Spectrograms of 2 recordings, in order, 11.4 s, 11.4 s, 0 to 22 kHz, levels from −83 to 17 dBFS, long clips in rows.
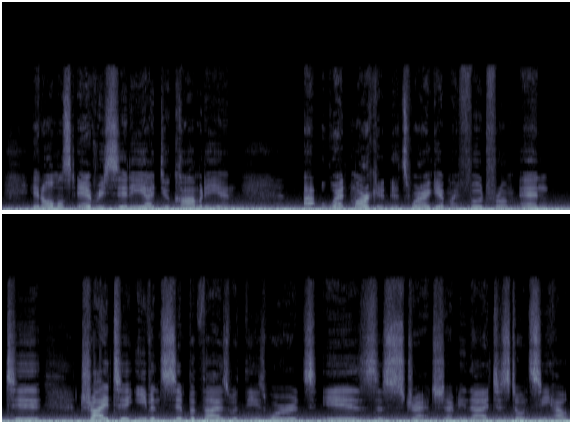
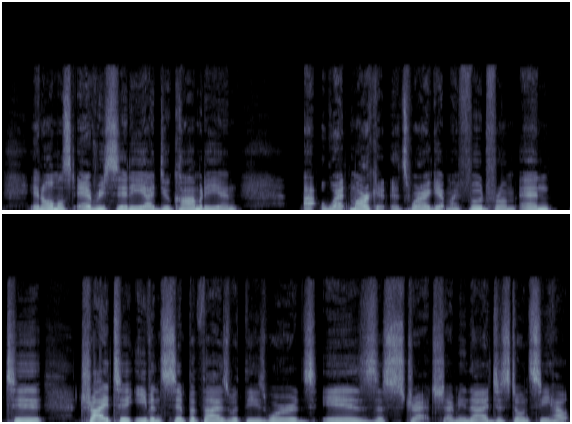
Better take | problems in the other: second | low rumble; loud; throughout; 9 dB below the speech

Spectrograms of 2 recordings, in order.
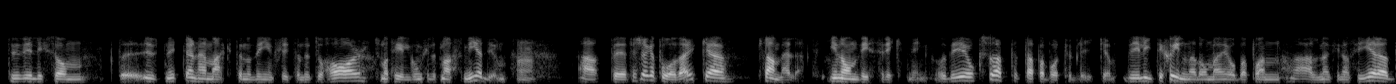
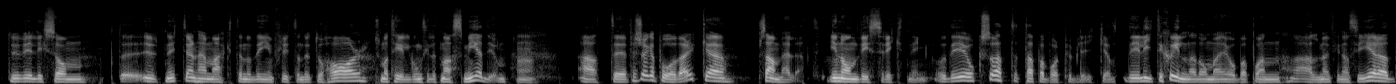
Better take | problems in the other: second | phone-call audio

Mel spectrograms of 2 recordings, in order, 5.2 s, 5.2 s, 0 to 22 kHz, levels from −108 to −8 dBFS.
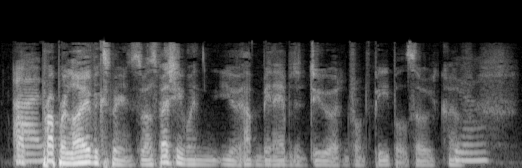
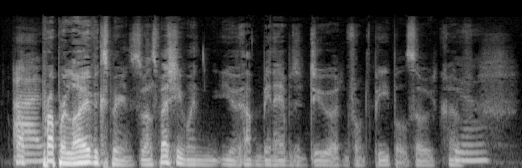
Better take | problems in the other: second | garbled, watery; badly; nothing above 7.5 kHz; slightly in the second

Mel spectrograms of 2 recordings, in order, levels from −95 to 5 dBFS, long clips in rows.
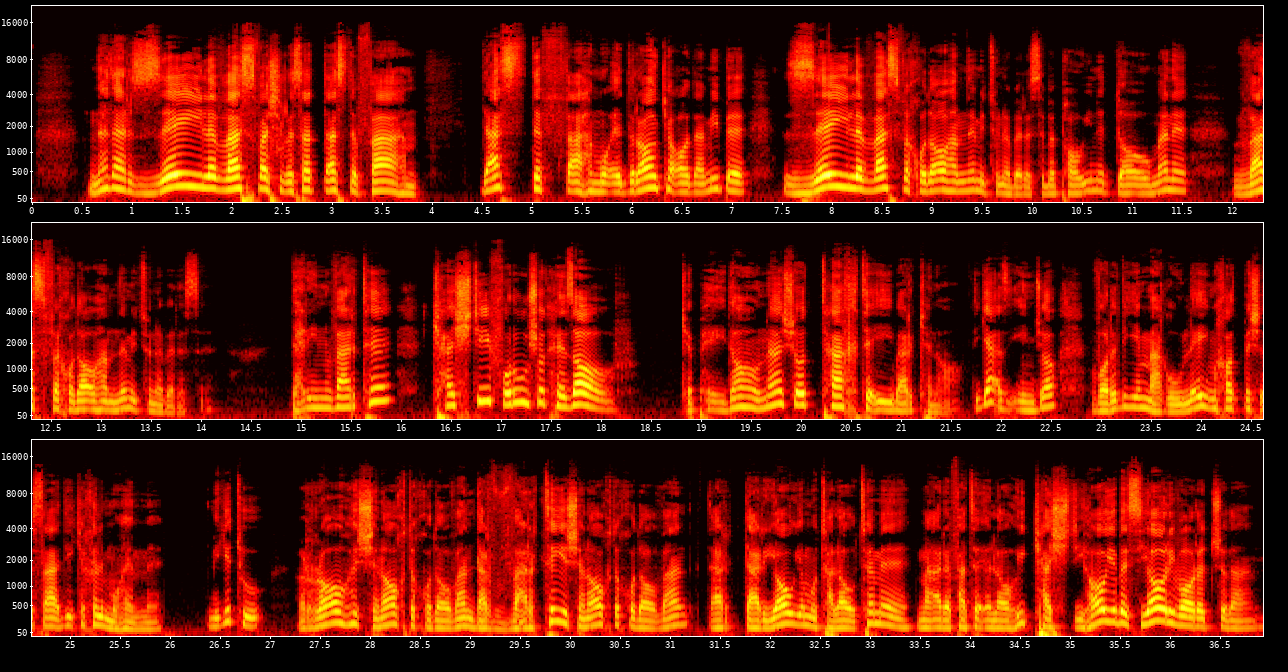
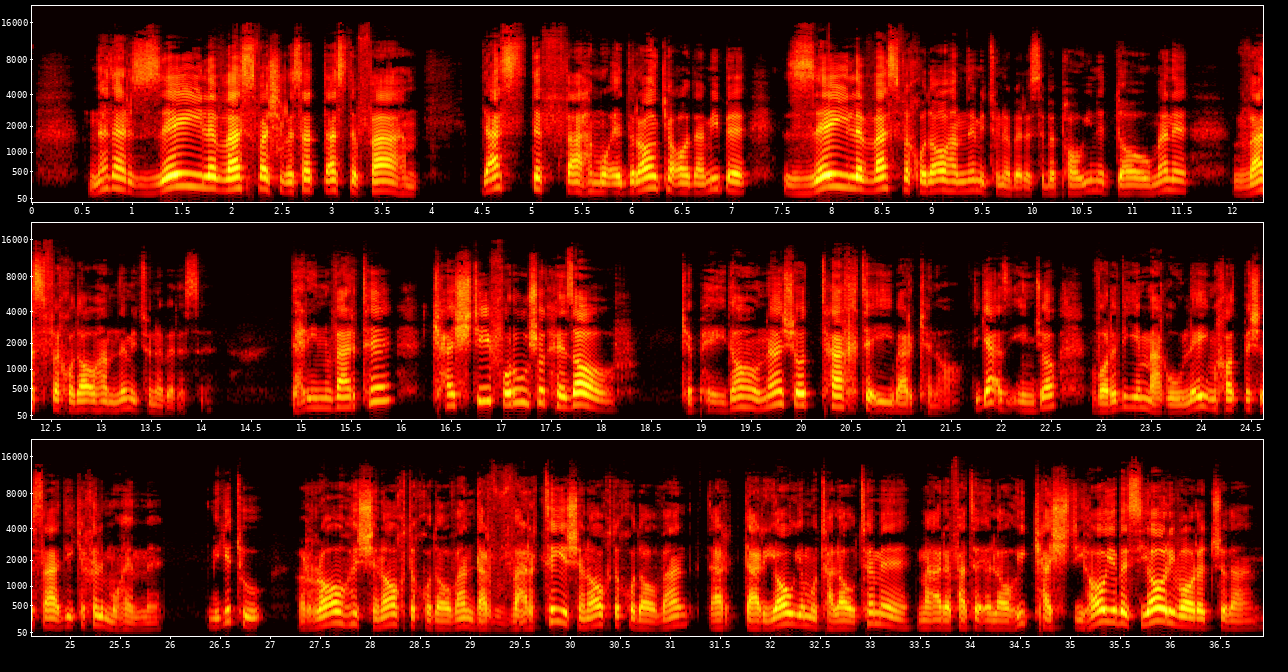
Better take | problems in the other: first | thin; somewhat; fading below 350 Hz

